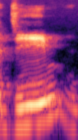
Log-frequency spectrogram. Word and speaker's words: جیم: Single long نہیں بلکہ triple long. Single لمبا نہیں کیا بلکہ 3 درجے ہم نے اس کو زیادہ لمبا کیا ہے. اس کا انگلش سپیلنگ ہے جیم جے ٹرپل ای ایم.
